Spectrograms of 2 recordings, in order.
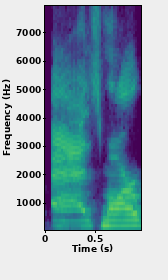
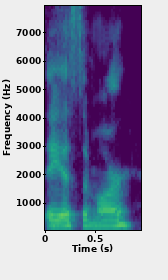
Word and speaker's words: ASMR: yeah I like how every time you call it Asmar when it's ASMR can I not pronounce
